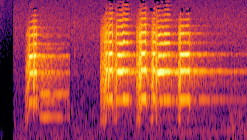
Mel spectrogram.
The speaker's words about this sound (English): the black currawong, which is only found in Tasmania.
